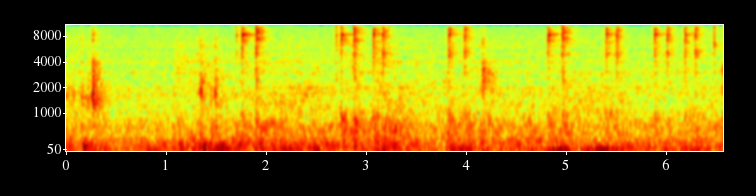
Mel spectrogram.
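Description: Quiet, close mouse clicks at a computer desk while working in Blender, scattered single and double clicks with short pauses over a low room hum, no speech.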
